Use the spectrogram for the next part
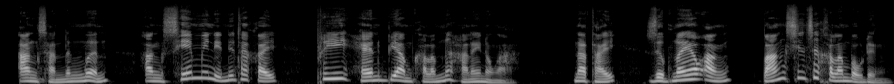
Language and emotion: Bodo, surprised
